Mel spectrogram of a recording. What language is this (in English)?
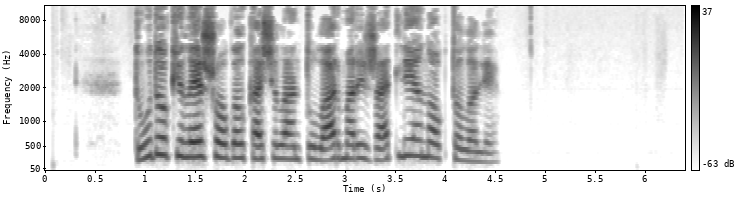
Mari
